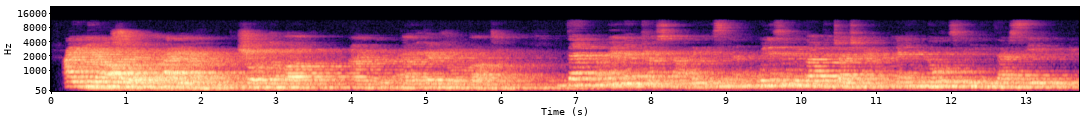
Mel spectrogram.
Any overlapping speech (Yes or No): Yes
